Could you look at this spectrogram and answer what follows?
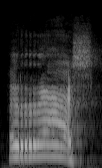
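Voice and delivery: put-on high, piping boy; boy's voice. A narrator's reading. Boy answers the clown from the crowd, high-pitched. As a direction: call out like a little boy. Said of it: "сказал мальчишка".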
